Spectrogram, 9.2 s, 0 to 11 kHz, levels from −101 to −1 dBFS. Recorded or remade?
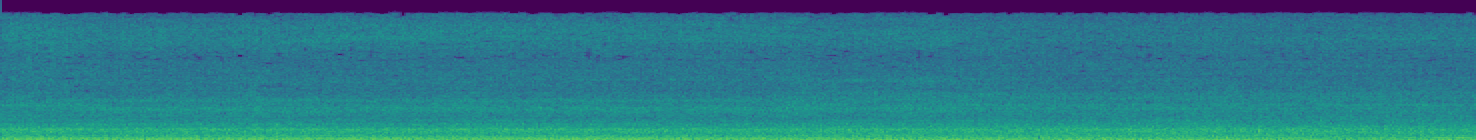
recorded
